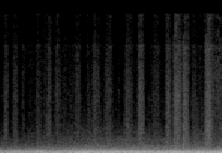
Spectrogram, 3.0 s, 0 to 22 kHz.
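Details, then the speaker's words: 2009 Fiat Doblo Cargo diesel van driving on road test, unladen, after fitting a new exhaust to replace one that fell off; low even drone with no blowing, chuffing or rattling underneath: exhaust sounds good. "Cool. Well, it sounds good"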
